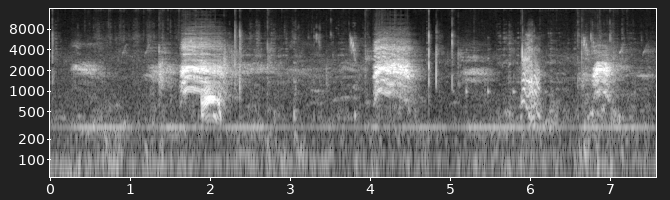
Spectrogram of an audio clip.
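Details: Crows attacking food give spaced harsh caws about every two seconds, with quieter calls in between.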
